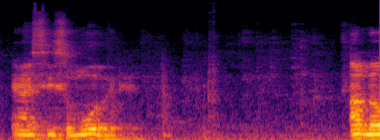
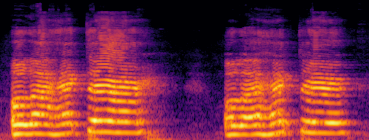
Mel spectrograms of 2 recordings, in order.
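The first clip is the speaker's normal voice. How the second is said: lightly voiced old lady, higher pitched; old lady calling out; 6 semitones higher, 4 dB louder than usual. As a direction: call out a greeting like an old lady. Old lady calls him by wrong name.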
